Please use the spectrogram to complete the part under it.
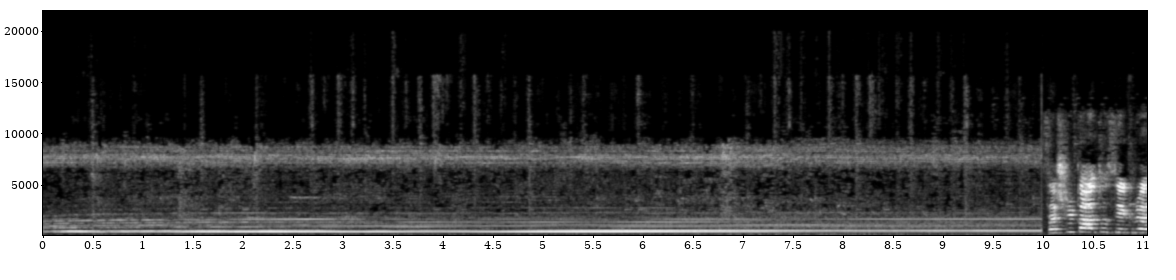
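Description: A loud civil defense air raid siren in Chandigarh, India, wails steadily for about ten seconds during drone attack alerts, rising and falling gently in volume, then a voice begins speaking as it ends.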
